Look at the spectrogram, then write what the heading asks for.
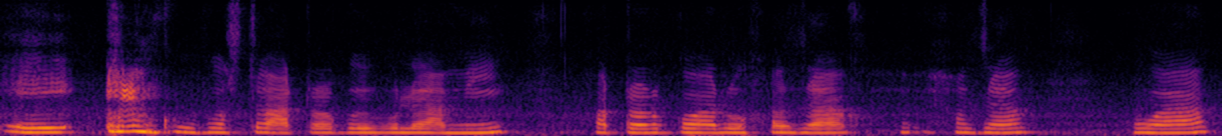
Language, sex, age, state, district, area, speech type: Assamese, female, 45-60, Assam, Nagaon, rural, spontaneous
